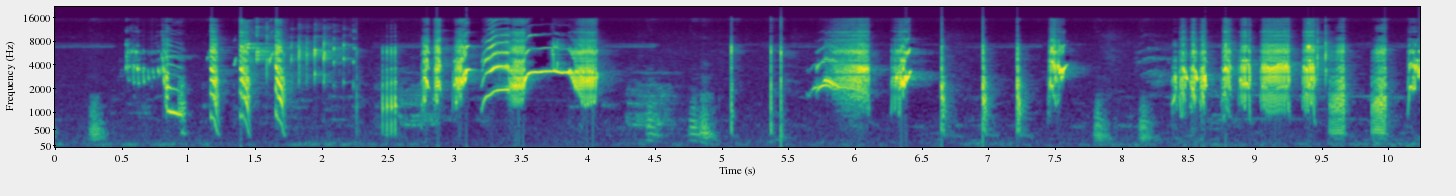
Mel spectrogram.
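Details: Javan myna singing hard as a tutor for other mynas: sharp clicks and chips, a rising whistled slur, scratchy buzzes and fast rattling bursts, with no other sounds.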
